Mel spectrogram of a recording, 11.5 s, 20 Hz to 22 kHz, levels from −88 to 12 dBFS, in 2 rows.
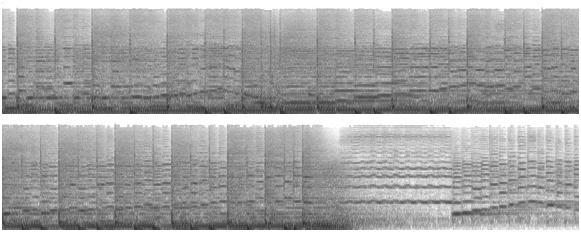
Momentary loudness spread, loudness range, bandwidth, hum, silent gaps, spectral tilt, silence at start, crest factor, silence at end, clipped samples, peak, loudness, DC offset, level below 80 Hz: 9 LU; 2 LU; 17.5 kHz; none; none; -5 dB/octave; 0 s; 14 dB; 0 s; under 0.1%; -4 dBFS; -18 LUFS; under 0.1%; -24 dBFS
